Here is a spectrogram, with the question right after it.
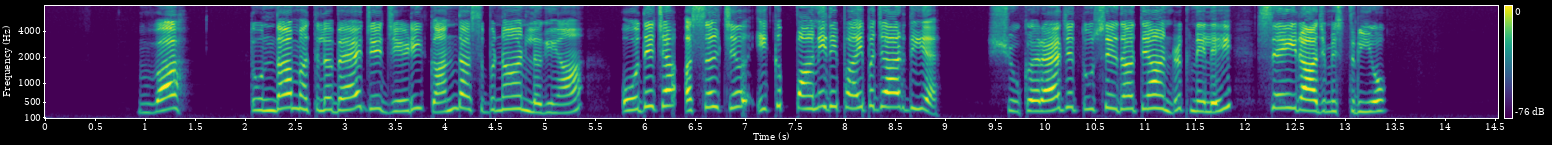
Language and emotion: Dogri, surprised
